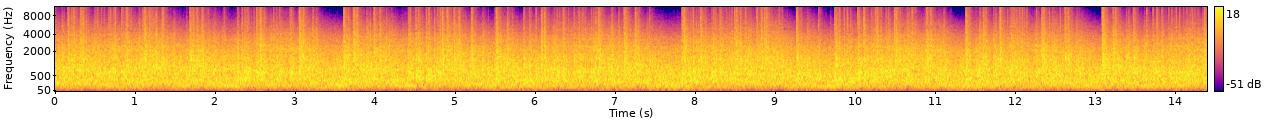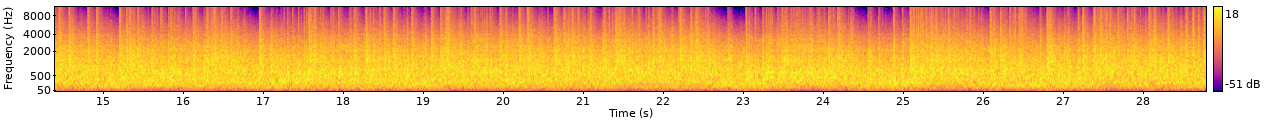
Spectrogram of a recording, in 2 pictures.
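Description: Mascletà: a loud, unbroken barrage of firecrackers (masclets) going off in rapid succession, the bangs so close together they merge into one continuous crackling din.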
